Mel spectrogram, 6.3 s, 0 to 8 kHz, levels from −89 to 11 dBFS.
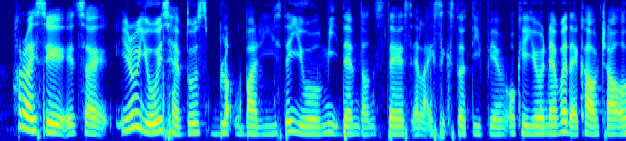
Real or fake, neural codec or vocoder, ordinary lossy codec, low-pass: real; none; none; none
